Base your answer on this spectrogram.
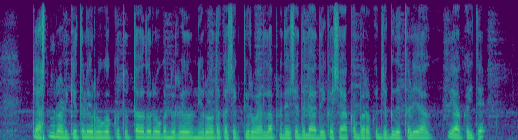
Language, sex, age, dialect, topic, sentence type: Kannada, male, 18-24, Mysore Kannada, agriculture, statement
